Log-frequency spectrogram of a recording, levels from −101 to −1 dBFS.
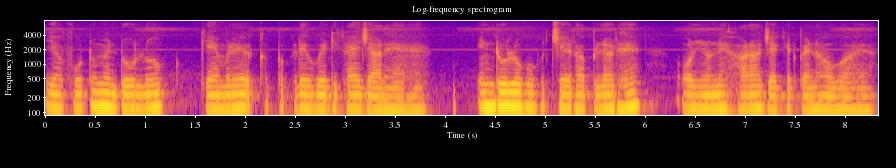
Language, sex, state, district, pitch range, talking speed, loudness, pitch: Hindi, male, Arunachal Pradesh, Lower Dibang Valley, 115-125 Hz, 185 wpm, -17 LUFS, 120 Hz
